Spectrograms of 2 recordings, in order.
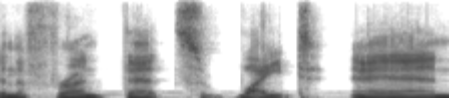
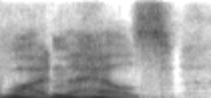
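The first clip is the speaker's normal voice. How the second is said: startled, high-pitched sudden exclamation; 5 semitones higher than usual. Voicing the captain, who jolts awake as a siren goes off: captain jolted awake. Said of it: "the captain probably jolting up awake".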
